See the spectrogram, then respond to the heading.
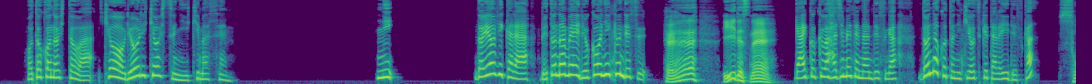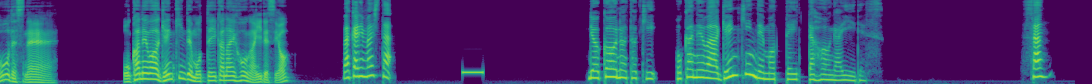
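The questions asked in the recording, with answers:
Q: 旅行の時、お金は現金で持って行った方がいいです。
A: ×(正しくない)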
